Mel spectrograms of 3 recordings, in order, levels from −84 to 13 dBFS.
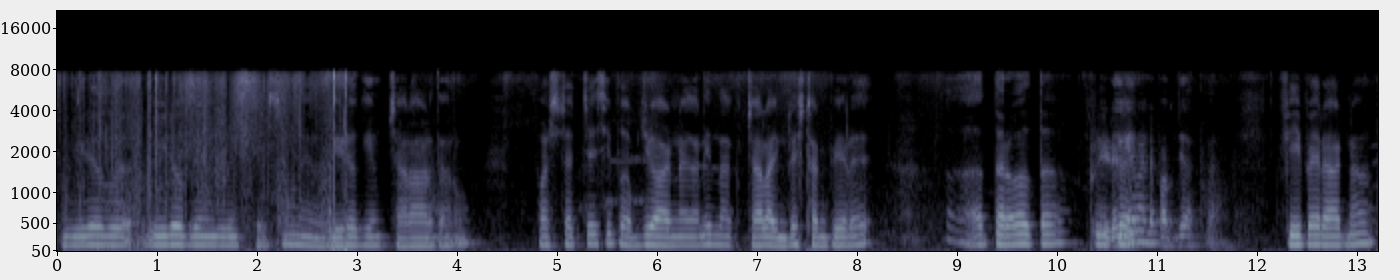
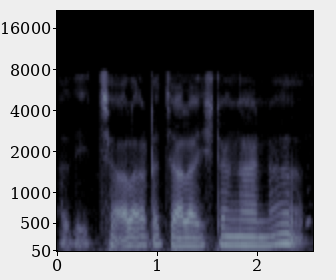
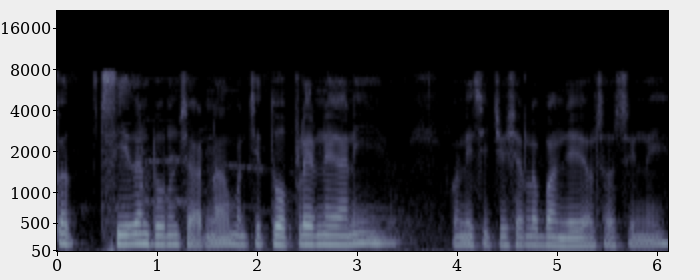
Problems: constant background noise, background conversations at intervals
